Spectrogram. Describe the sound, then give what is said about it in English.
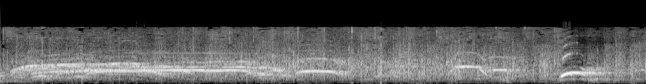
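Cheering and applause erupt from a theater audience welcoming a performer to the stage: loud, sustained clapping mixed with shouting voices, easing slightly midway before a sharp whoop bursts out near the end. “Why don't you put your hands together and let's welcome to the stage, D'Lo!”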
